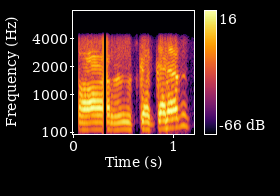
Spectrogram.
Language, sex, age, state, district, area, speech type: Urdu, male, 18-30, Bihar, Purnia, rural, conversation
